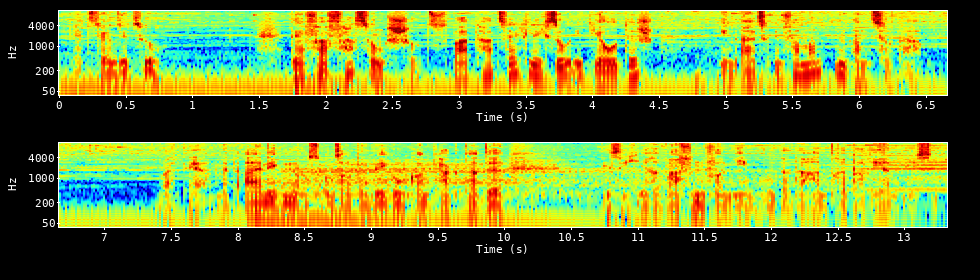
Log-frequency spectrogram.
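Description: An actor playing an arrogant, cold-blooded man in a radio drama, mock-polite and condescending. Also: sits low. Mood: scornful, heated. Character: arrogant, cold-blooded male far-right schemer, condescending and menacing. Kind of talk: naturalistic radio drama acting.

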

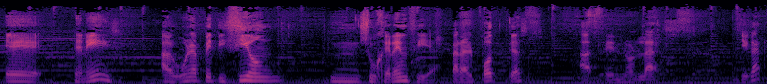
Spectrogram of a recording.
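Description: Rambling, chatty Spanish podcast host. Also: male voice, fairly high pitch, slow pace, fairly bright tone. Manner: rambling, chatty, asks listeners for feedback. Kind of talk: casual chat. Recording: faint background music.

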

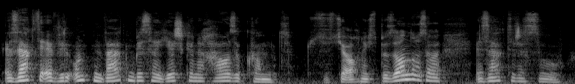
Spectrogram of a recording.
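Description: Casting: nervous female neighbour for radio drama, low register, hesitant and fretful. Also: lively intonation, normal speed. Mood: worried. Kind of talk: German radio play acting.

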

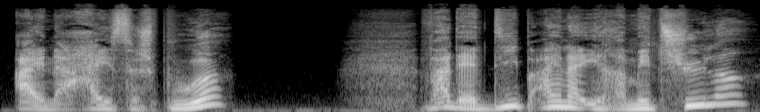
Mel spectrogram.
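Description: A man's voice: medium pitch, huge pitch swings, a little slow, slightly rough, dry recording, clean studio sound. A man narrating a children's detective radio play in a suspenseful, dramatic storytelling manner.

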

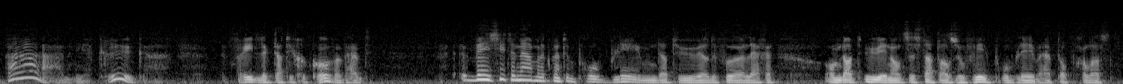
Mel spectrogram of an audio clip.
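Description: An actor playing a courteous, deferential bank director in a radio drama, with a husky voice and formal manner. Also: male voice, low voice, big pitch swings, moderate pace, warm tone, lo-fi sound, full character voice. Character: courteous, flattering bank director seeking help. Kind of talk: radio play acting.

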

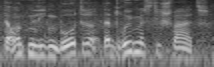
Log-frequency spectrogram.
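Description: A man's voice: a little fast, darkish tone, a little hiss or hum, lightly acted. A man playing a grim, terse young group leader. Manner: low and terse. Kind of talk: radio drama acting.

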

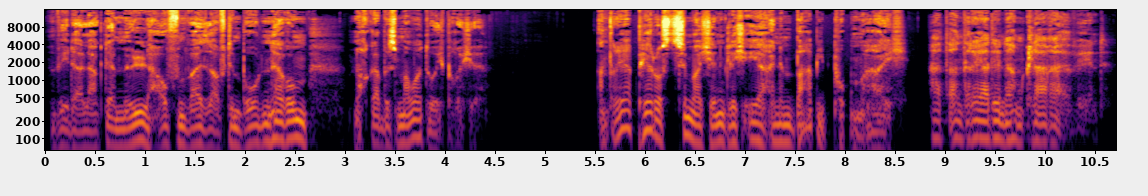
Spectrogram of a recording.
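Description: A very deep-voiced, dry police detective. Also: male voice, expressive, darkish tone, breathy edge, full character voice. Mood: matter-of-fact. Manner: measured, formal, probing. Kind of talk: radio crime drama dialogue and first-person narration. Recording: music under the voice.

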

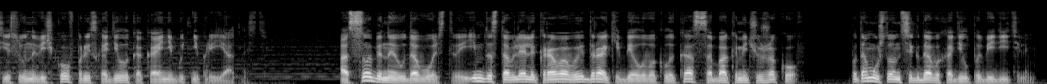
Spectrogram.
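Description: A man narrating an adventure audiobook in a measured, literary storytelling manner. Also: low-pitched, a little mellow.

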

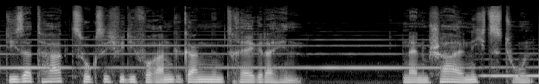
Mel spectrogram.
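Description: A man's voice: fairly low pitch, gravelly. A man reading scripted literary narration as the narrator of a German audio drama.

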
